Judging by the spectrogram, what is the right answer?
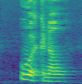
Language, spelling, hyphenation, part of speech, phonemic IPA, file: Dutch, oerknal, oer‧knal, noun, /ˈuːr.knɑl/, Nl-oerknal.ogg
- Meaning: Big Bang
